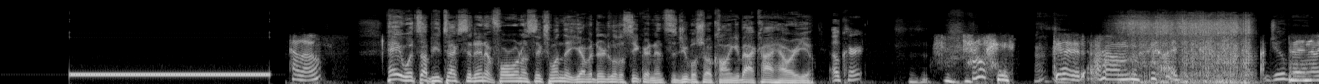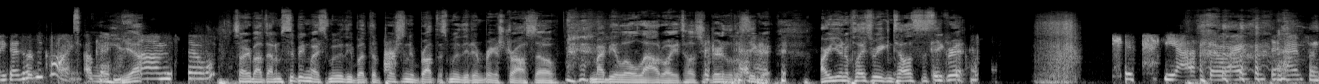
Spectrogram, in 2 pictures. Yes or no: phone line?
yes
